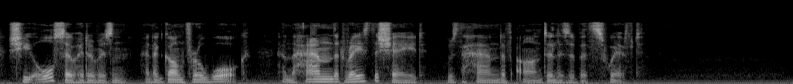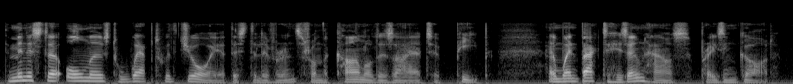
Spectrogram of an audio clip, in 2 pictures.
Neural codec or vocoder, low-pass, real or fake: none; 7.2 kHz; real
